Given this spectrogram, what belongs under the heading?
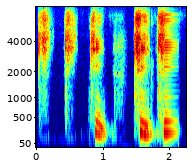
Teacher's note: Kaf tadi makhrajnya itu di lidah yang bagian belakang atau pangkal lidah. Nah, tapi kalau secara makhraj mungkin tidak ada kendala ya, seperti kita mengucapkan K pada bahasa Indonesia kan K biasa.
